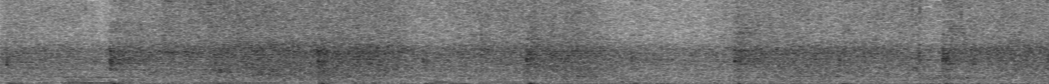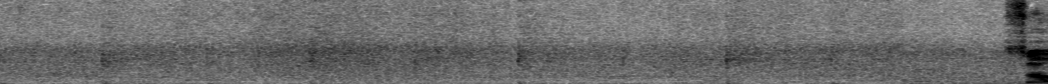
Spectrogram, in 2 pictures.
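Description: Background music with changing low notes and a strong bass, over a steady hiss of noise.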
